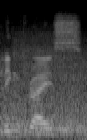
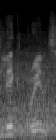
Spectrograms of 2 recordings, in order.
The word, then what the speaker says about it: Linkprince: All right, let's have a look, a closer look at link price. Like link prince, not link price.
